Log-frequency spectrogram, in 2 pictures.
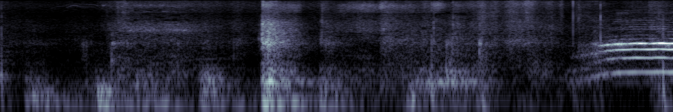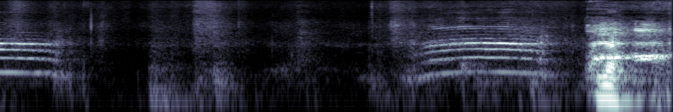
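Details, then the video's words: A wandering stray kitten, taken in and given milk, lets out two clear plaintive mews a few seconds apart, each arching up and down, amid soft indoor shuffling and a loud knock at the end. "બિલાડી નુ બચુ આયુ રખડતુ ભખડતુ અમે તેને સેવા કરી દૂધ પાયુ"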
